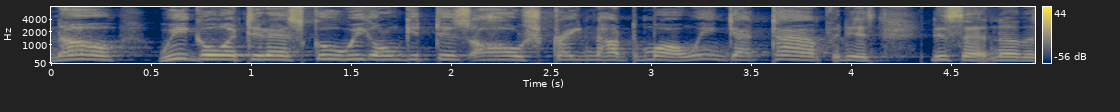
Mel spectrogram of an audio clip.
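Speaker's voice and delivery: loud scolding shout, pitched high. Retelling how Mom insisted on going to the school: imitating Mom yelling. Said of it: "So she's yelling at me".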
